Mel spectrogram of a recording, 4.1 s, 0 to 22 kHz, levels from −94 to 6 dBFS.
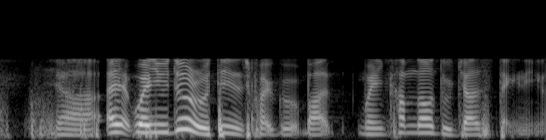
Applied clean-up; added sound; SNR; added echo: none; none; none; none.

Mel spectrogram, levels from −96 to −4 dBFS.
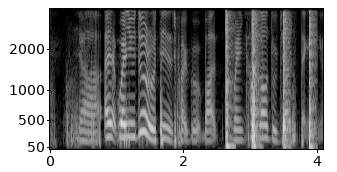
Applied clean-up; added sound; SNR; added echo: none; Walk, footsteps; -4 dB; none.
